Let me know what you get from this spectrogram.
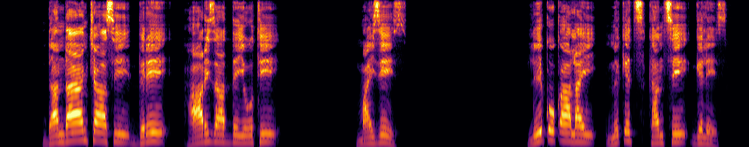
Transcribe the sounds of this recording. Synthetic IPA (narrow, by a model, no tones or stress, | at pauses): d̪ɐnd̪ɐjɐnt͡ʃːɐːsɪd̪ɛɾe | haːɾɪzaːd̪ːɛjo̞ːt̪ɪ | mɐjzeːs | liːkʼːɔkʼaːlɐjmɛkʼɛt͡skɐnt͡sːɪɡɛle̞ːs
